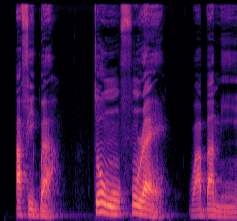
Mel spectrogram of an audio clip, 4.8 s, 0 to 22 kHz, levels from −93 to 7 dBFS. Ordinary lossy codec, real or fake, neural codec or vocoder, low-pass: none; fake; vocoder, 48 kHz, 128 mel bands, Vocos; none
